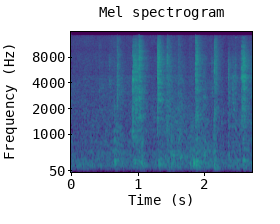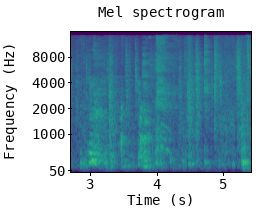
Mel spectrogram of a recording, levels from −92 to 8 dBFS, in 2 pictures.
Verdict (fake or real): real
